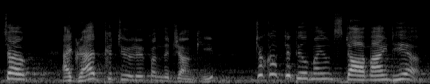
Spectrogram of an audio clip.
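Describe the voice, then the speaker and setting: An actor playing an eccentric alien mad professor, theatrical, gushing and disdainful, callous toward humans, in a live radio play. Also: male voice, high-pitched, very animated, moderate pace. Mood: airy, boastful. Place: large hall stage at a convention. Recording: echoey hall stage recording, faint noise.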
